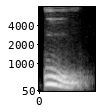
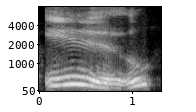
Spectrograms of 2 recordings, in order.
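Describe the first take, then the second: First: The vowel stays one steady sound. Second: The vowel glides into another sound. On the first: The speaker calls it right. "we want ooh. One sound, not multiple sounds" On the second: The speaker calls it wrong. "we don't want ew"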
